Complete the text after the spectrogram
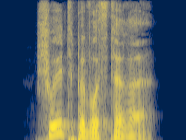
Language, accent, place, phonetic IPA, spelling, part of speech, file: German, Germany, Berlin, [ˈʃʊltbəˌvʊstəʁə], schuldbewusstere, adjective, De-schuldbewusstere.ogg
- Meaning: inflection of schuldbewusst: 1. strong/mixed nominative/accusative feminine singular comparative degree 2. strong nominative/accusative plural comparative degree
